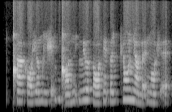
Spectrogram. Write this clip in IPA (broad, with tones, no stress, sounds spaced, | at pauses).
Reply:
ǃʰ ã˧ x ɔ˩˧ ʒ ə˥˧ m i˩˧ ʒ ɛ̰˥ ʎ ǃʼ ɑ̃˩˧ n ḭ˥˧ lʲ ɤ˥˧ θ ɔ˩˧ s ẽ˧ θ ə˥˧ ʎ t͡ʃ ɔ̃˥ ʎ ã˧˩ m ɛ̰˥˧ ŋ ɔ̃˩˧ ʃ ɛ̰˧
